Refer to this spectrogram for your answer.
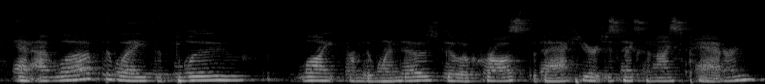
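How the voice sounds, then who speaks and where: Over noticeable background noise, a woman with a fairly low pitch speaks at a fairly slow pace with fairly even intonation. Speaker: watercolor artist giving a painting demo. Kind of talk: live art demonstration. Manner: loud.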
